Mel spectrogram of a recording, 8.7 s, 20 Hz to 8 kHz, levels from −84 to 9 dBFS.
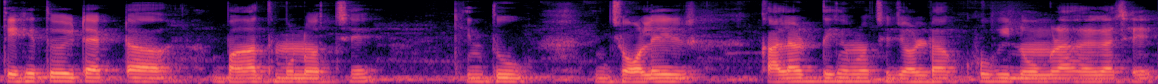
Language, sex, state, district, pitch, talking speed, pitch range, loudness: Bengali, male, West Bengal, Kolkata, 125 Hz, 125 wpm, 120-130 Hz, -18 LUFS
